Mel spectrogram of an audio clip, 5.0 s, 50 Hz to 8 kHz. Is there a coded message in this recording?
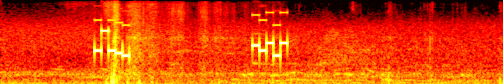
Yes: five-tone selective call (ZVEI) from 0.9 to 2.9 s, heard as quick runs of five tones, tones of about 70 ms, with the noise of a residential street. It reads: 33321 53616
